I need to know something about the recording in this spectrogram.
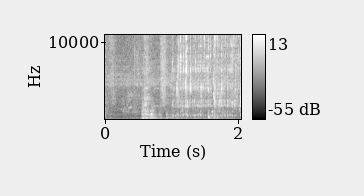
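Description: Hot water pours into a cup.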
